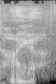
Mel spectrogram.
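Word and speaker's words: Haigha: His name is Hiya." He pronounced it so as to rhyme with mayor.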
